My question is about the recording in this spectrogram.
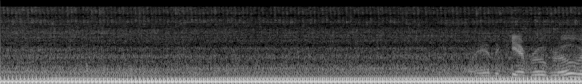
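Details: Suzuki RE5 rotary motorcycle, outdoors after carburetor overhaul and setup: deep, steady rotary hum holding an even idle with no misses, surging or knocks; normal idle with carburetor set up correctly.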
